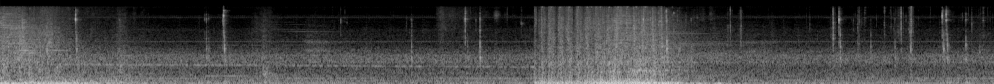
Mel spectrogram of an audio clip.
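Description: Rapid gunfire in the dark shooter Witchfire, a dense burst of loud shots near the middle amid scattered sharp clicks and metallic rattles over a steady background bed.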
